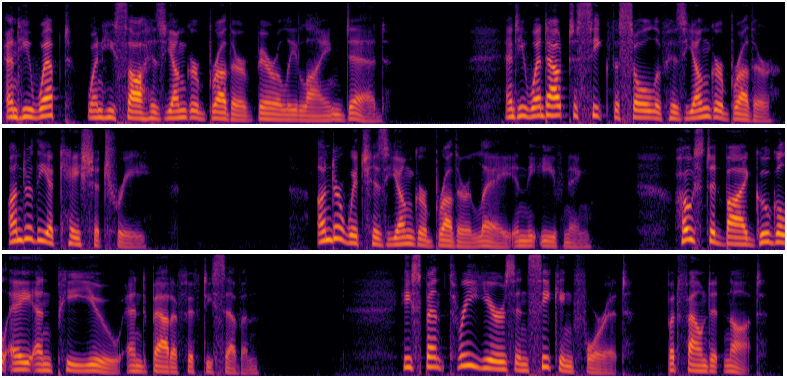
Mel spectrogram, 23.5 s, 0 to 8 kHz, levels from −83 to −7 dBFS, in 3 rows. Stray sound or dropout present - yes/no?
no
